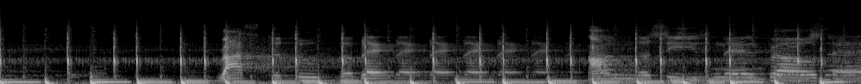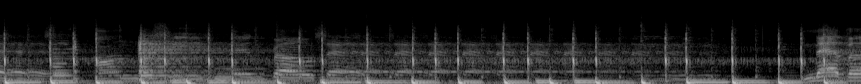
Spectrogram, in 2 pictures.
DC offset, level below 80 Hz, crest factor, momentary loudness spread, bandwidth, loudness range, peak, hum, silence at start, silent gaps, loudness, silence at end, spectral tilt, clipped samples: under 0.1%; -32 dBFS; 20 dB; 4 LU; 8.2 kHz; 1 LU; -8 dBFS; none; 0 s; none; -29 LUFS; 0 s; -7.5 dB/octave; under 0.1%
